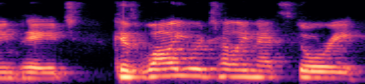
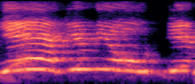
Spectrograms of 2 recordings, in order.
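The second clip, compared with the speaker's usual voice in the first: mock very high, shrill, drawn-out scream; 13 semitones higher than usual. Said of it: "I would literally just start screaming".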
